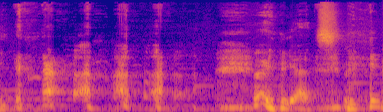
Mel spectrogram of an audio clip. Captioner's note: laughs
